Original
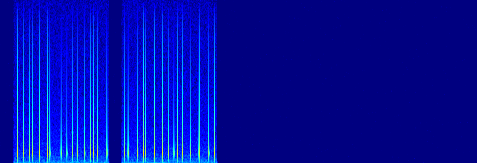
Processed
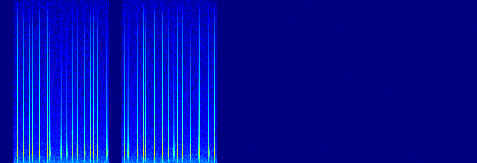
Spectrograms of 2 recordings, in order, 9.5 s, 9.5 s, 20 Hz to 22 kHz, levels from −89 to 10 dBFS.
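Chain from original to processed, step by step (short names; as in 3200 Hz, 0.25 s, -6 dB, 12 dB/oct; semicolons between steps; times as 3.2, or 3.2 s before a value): low shelf 72 Hz -9 dB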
